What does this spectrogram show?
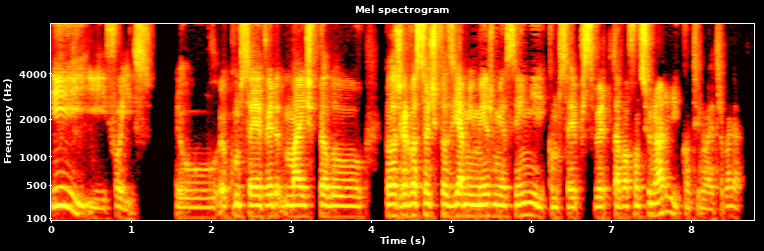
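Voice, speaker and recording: Against a quiet background, a man with a medium pitch talks at a fairly quick pace with fairly even intonation. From Portugal, interior. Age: 20s. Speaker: solo euphonium player. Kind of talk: interview. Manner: halting. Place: home room. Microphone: video call.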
